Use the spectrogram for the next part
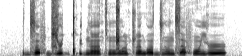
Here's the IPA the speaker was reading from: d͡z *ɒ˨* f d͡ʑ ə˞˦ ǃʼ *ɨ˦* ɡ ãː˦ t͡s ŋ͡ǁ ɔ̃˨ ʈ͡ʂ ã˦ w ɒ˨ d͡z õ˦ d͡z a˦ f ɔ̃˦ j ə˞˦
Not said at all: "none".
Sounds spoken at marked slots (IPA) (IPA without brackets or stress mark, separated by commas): ɒ˦, ɪ˦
